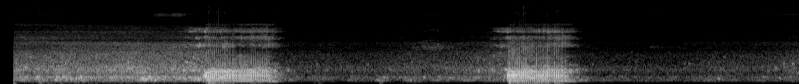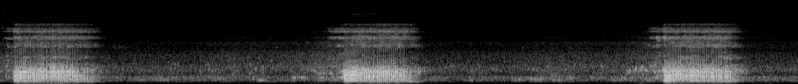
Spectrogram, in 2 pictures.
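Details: A person snoring during a live stream: loud, harsh, rattling snores recur regularly, about 20 a minute, with quieter breathing between them. Ordinary heavy snoring.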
